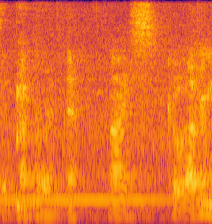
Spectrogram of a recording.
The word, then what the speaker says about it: Tampere: So that's how you pronounce it, Tampere.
